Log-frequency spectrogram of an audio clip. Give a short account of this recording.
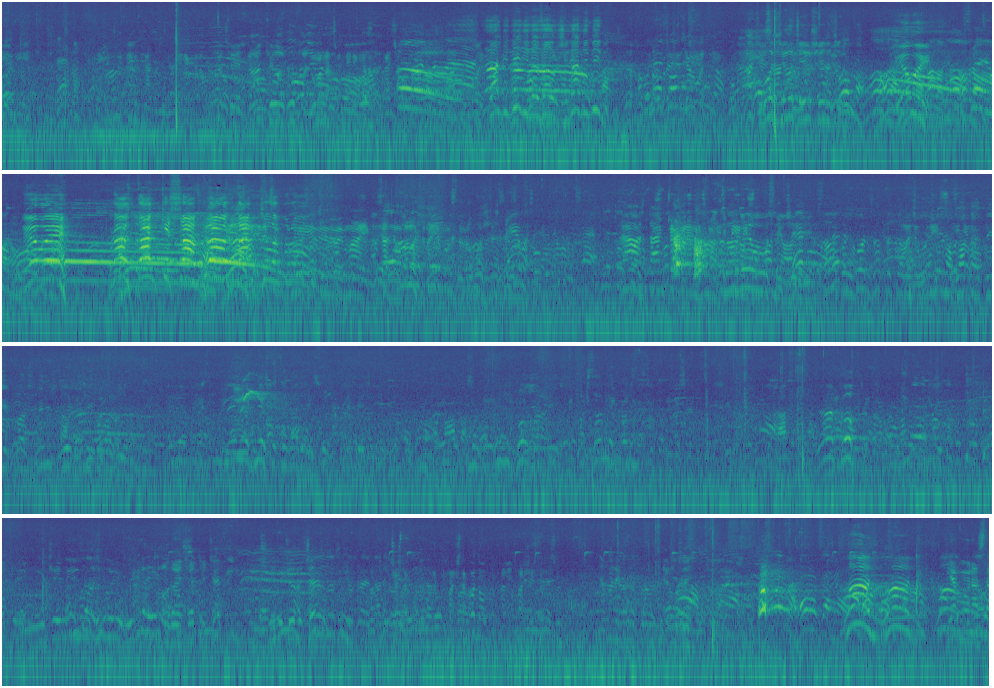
Russian boule is a rougher version of the French game, with more contestants, longer distances to throw and more jumping while doing so. Big dogs play in the background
